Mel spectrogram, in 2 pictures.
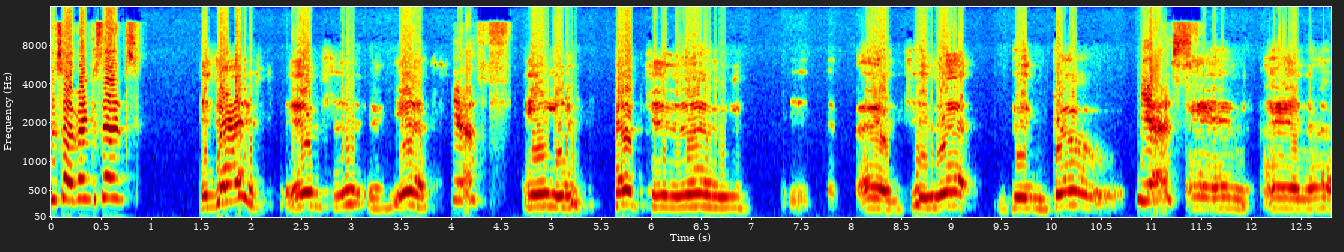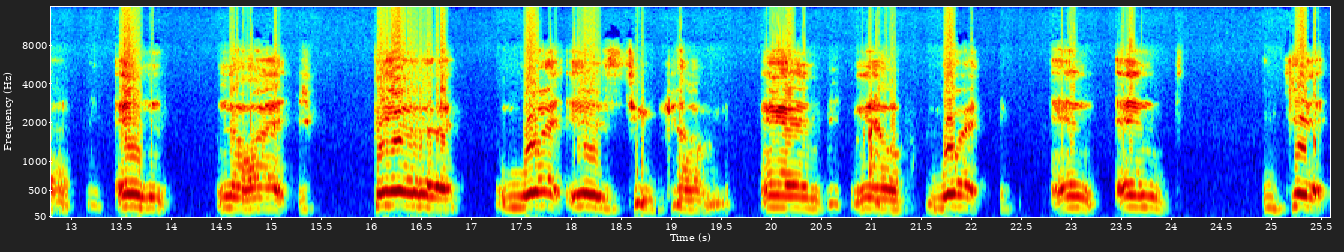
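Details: Woman about to turn 49 with cerebral palsy since birth (umbilical cord around her neck five times; doctors said she would never walk or talk), with spasticity; speech disorder not named; dysarthric speech in cerebral palsy.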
